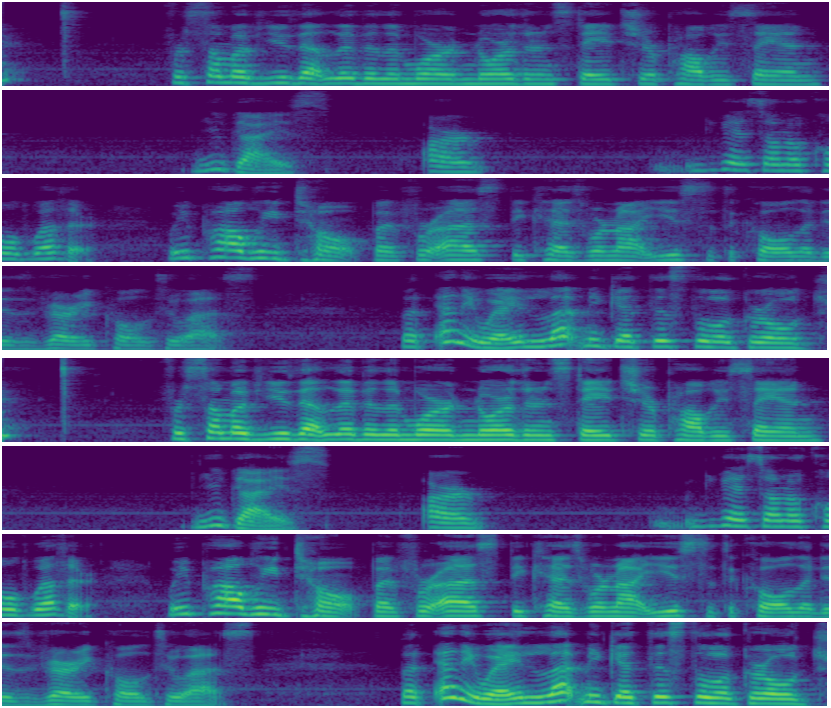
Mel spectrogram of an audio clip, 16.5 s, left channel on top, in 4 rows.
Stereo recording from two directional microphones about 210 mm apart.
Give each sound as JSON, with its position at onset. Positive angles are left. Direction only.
{"t": 0.3, "sound": "a sound", "side_deg": -50}
{"t": 0.8, "sound": "a woman's voice", "side_deg": -50}
{"t": 5.0, "sound": "a woman's voice", "side_deg": -50}
{"t": 7.6, "sound": "a woman's voice", "side_deg": -50}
